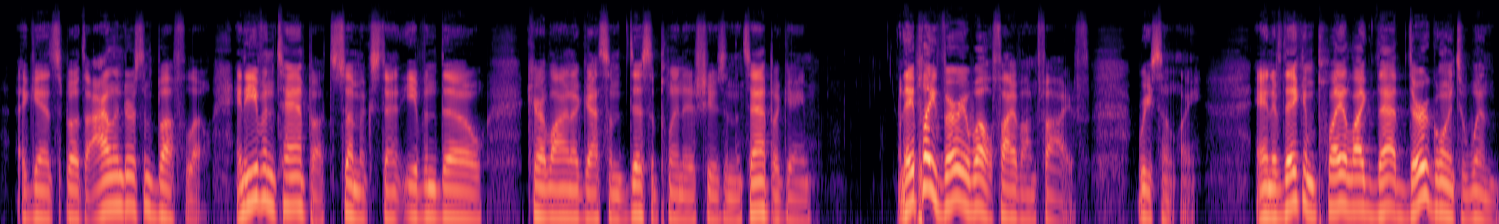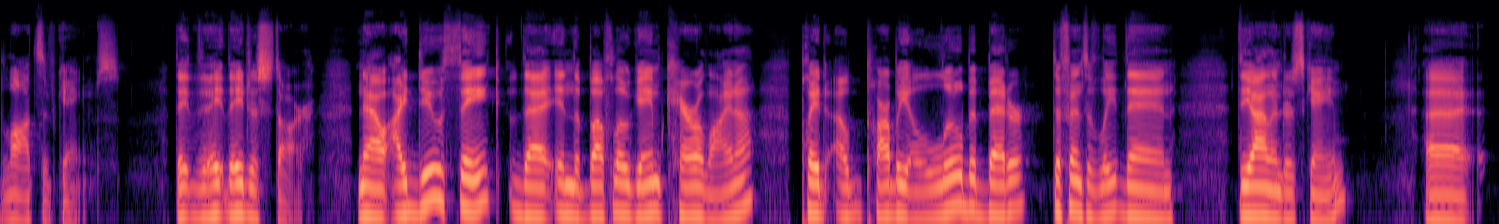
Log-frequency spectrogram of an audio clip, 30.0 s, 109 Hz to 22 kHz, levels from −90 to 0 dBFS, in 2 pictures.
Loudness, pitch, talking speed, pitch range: -24 LUFS, 135 Hz, 145 wpm, 120-150 Hz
